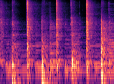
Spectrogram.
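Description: Acoustic guitar strummed in a steady rhythm, about three to four strokes a second over sustained low notes, with no singing.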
